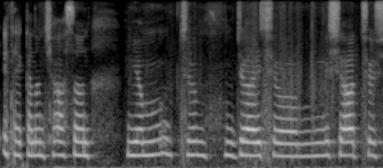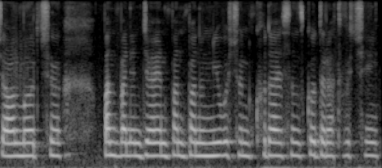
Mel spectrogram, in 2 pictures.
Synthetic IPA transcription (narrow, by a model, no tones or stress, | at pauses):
it̪ʰɐkɐnɐnt͡ʃʰiɐːsaːn | jɐmt͡ʃʰid͡ʒaːjt͡ʃʰiniʃaːɾ̚t͡ʃʰuʃaːlmɐːɾt͡ʃʰi | pɐnd̪pɐnɐnd͡ʒaːjɐnpɐnpɐnɨnːuʋut͡ʃʰunkʰud̪aːjsɐnzkud̪ɾɐt̪ʰʋɨt͡ʃʰin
